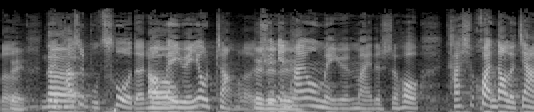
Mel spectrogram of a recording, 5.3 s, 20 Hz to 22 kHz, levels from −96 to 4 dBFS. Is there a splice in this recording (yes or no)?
no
